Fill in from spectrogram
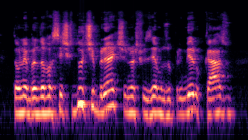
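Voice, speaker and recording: A man's somewhat breathy voice at a fairly high pitch. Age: 60s. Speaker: vascular surgeon lecturing; surgeon lecturer. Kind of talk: lecture. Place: home room. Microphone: video call.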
